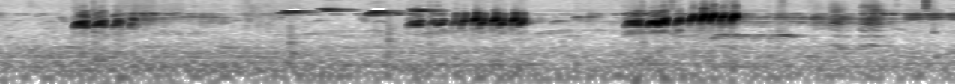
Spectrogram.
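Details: Flamboyan bird call for luring wild birds to reply, made of short groups of bright, rapid chirps with thin whistled notes between them and a long, busy chattering phrase near the end.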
